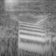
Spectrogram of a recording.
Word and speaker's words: Joule: 자, 이분을 우리가 뭐라고 부르냐면, 이분의 성함이 Joule. 우리나라 말로 줄이라고 읽습니다. 줄.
